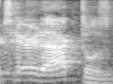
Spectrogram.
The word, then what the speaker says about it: pterodactyl: why can't you hear pterodactyls go to the bathroom because the p is silent what did the pirate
